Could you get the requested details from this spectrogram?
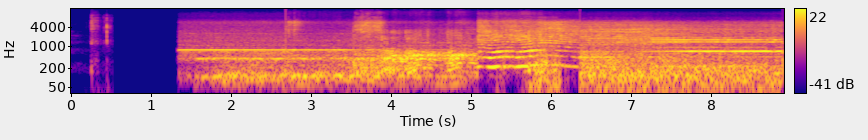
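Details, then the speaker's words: Two-stroke moped on a dyno testing a new high-power exhaust pipe: steady drone under load, then the revs suddenly flare upward when the malfunctioning dyno cuts out and drops the load; the dyno fault's cause is unknown. "now the dyno has started to work pretty bad. on almost every pull it cuts out sometimes it completely stops. you can hear when the moped revs up when the load is removed"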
